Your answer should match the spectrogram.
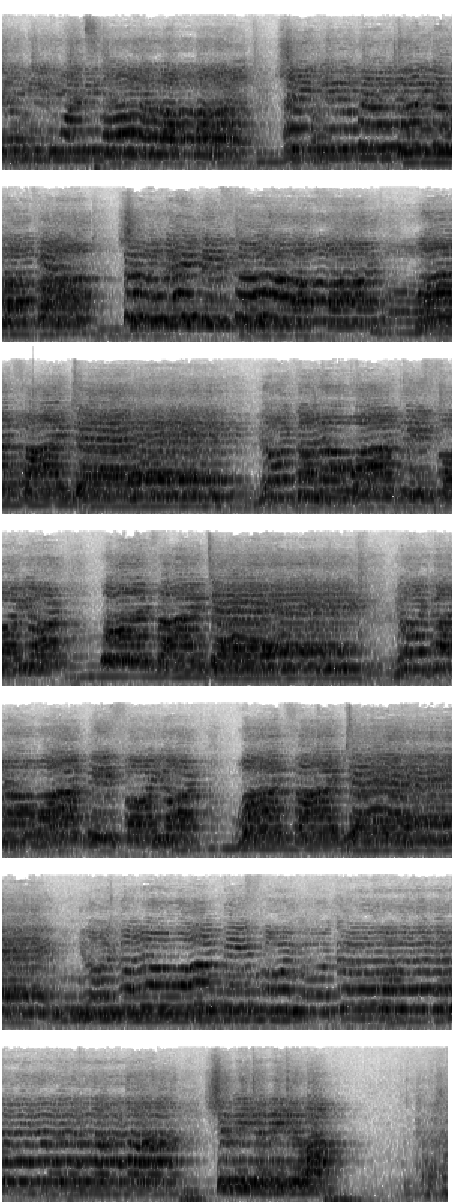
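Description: Women's a cappella choir singing in harmony without accompaniment, a lower part holding steady notes under moving upper voices, with short breaks between phrases; the piece ends right at the close.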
